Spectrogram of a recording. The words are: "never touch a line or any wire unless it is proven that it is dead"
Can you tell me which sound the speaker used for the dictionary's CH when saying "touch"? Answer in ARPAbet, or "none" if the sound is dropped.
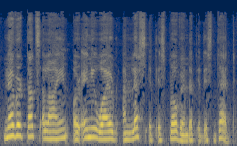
S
